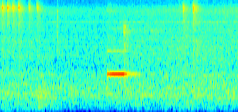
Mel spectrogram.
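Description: An elevator chime dings once.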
